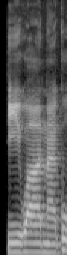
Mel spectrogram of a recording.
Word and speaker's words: Tiwanaku: I'm in Bolivia we'll go to Bolivia tiwanaku tiwanaku yes I said it right Today Anaya called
